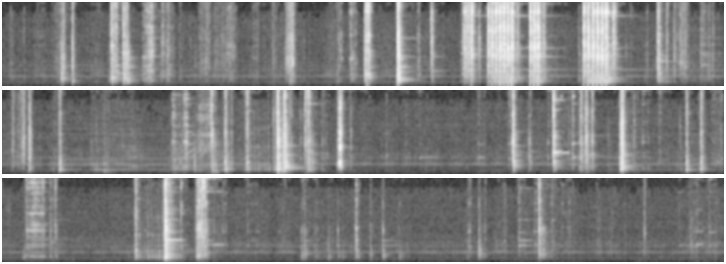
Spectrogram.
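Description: Faint, scattered clicks and light metallic taps from thin stainless steel sheet and a tape measure being handled on a magnetic bending brake, with a short louder run of knocks about four to six seconds in.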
